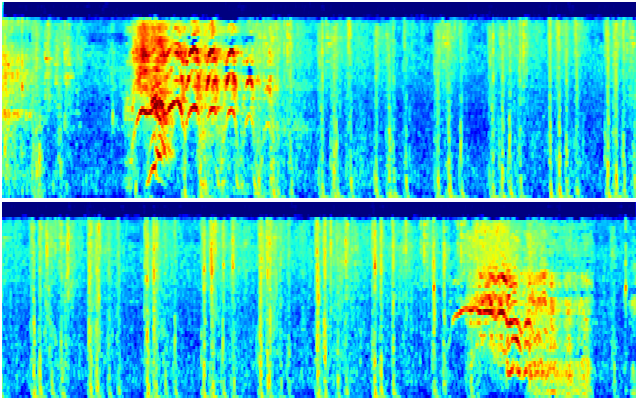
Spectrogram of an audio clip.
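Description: Horse hooves in Assassin's Creed Valhalla clip-clop in a steady rhythm at close range, with a horse whinnying near the start and again toward the end.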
